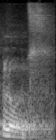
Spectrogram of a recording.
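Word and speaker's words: clothes: अब एक होता क्लोथ्स, यहां पे देख लो, इसका प्रोनाउंसिएशन क्लोथ्स, डॉ का साउंड होता है, देखो क्लोथ्स, ठीक है।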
